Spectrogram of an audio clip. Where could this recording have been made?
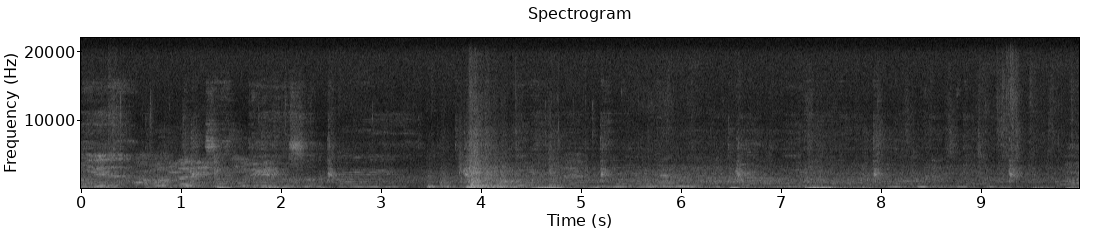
in a cafe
